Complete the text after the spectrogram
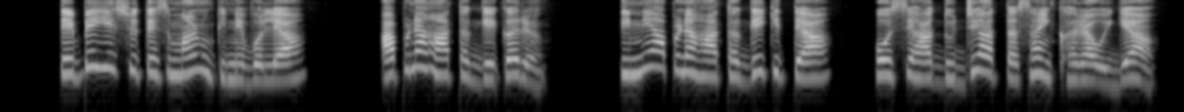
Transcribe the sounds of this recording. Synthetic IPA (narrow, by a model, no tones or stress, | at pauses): t̪eːbejiːsuet̪eːsmaːɽ̃ũkɪneboːlja | aːpɽ̃aɦaːt̪ʰɐɡːekɐɾ | t̪ɪnẽaːpɽ̃aɦaːt̪ʰɐɡekɪt̪ja | ɦoːɾseɦaːd̪ʊd͡ʒeɦaːt̪asãːĩkʰɐɾaɦoiɡɪjaː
